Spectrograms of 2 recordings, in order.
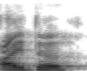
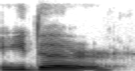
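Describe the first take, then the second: First: It is said in a British accent. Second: It is said in an American accent. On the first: "in British English it is either" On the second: "In American English it is either"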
